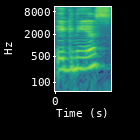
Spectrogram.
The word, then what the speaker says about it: igneous: three types of rock so we're gonna highlight igneous that's how you say it sedimentary and metamorphic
